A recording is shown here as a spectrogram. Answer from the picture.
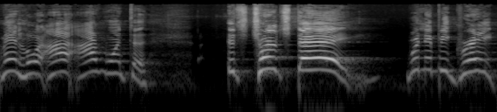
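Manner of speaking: high, loud, eager prayer; thrilled, pleading cry to the Lord; excited prayer. Retold or imitated. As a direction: burst with longing for church day.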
